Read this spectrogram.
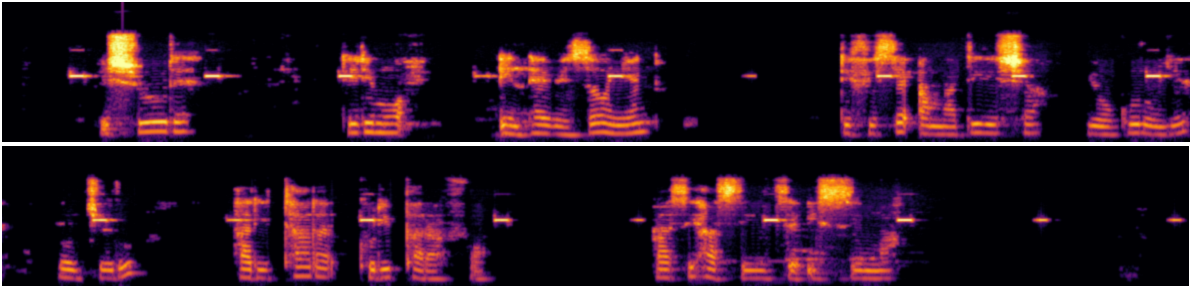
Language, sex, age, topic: Rundi, female, 25-35, education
